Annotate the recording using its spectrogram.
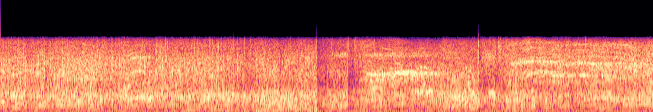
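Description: Fencers shout loudly as they strike.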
